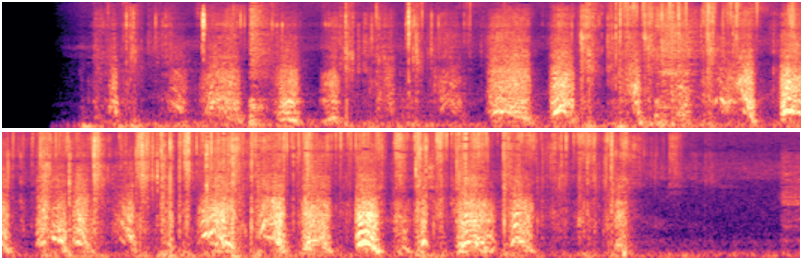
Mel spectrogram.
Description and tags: Squeaky, squishy sound
I really have no idea what this sound could be used for, it's really random! XD
Made by half a watermelon being slid jerkily across a board. The title basically says it all, it's squeaking merged with a squishy sound. Possibly sounds like something covered in slime moving.
wet, alien, squeak, squishy, slime, squidge, squish, slide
